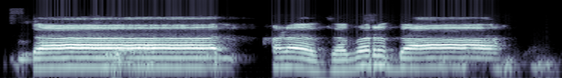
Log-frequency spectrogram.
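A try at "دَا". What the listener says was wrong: মাশাআল্লাহ, খুব সুন্দর পড়েছেন জি, সুন্দর পড়া হয়েছে।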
